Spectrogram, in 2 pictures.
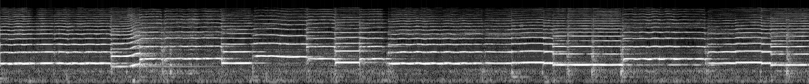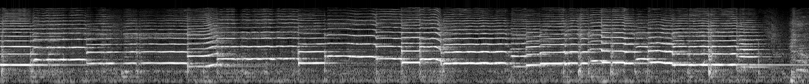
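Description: Solo violin playing a slow, connected melodic phrase high on the instrument, with vibrato, the notes changing about once a second. It is bowed with the bow turned around, so that the heavy and light ends of the bow fall the other way round from normal.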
